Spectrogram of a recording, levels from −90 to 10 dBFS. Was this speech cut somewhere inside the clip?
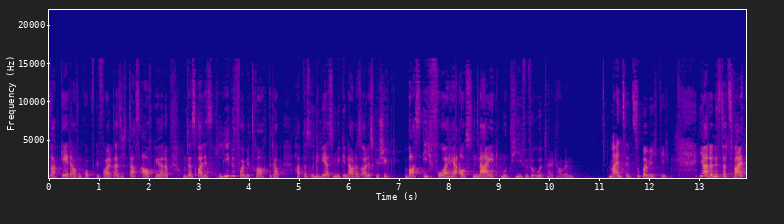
yes; 1 cut; at 1.3 s

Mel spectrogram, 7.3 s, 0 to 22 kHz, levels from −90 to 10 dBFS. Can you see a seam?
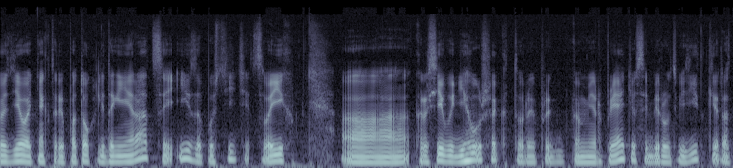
no; 0 cuts

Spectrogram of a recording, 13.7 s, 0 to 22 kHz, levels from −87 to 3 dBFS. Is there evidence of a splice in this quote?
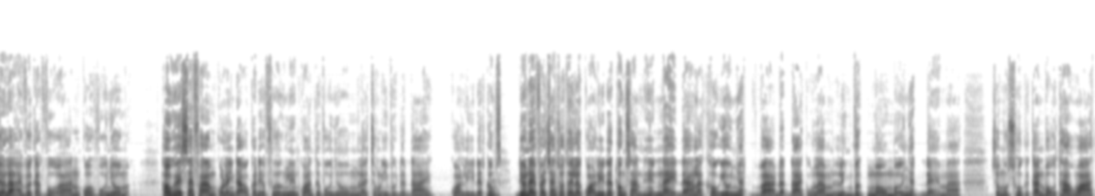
yes; 1 cut; at 6.3 s

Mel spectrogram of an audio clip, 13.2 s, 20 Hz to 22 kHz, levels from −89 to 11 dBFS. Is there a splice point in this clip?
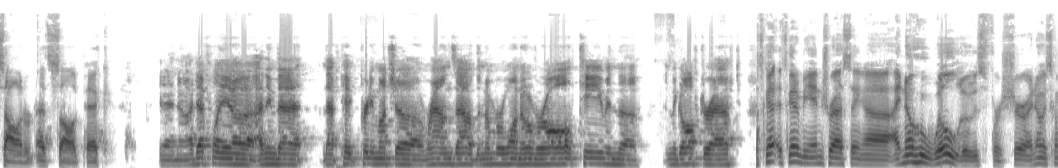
yes; 1 cut; at 9.5 s

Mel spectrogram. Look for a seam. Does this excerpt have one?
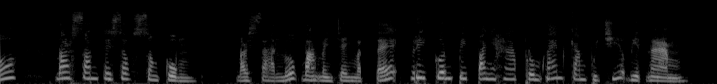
yes; 1 cut; at 4.0 s

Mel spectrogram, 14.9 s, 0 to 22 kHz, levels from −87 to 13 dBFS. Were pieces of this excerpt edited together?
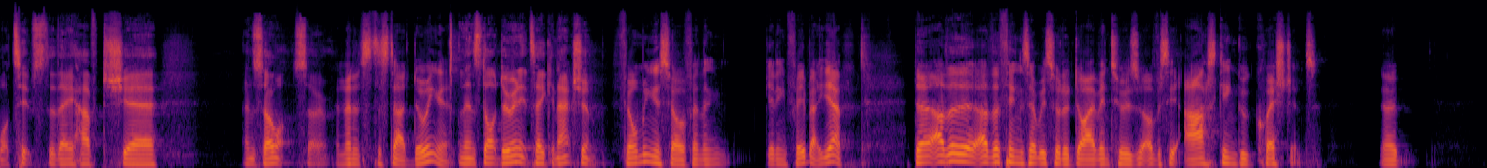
no; 0 cuts

